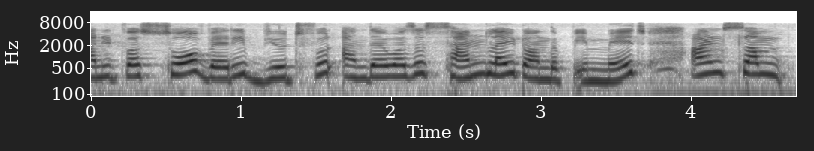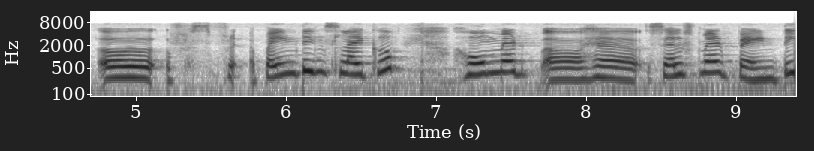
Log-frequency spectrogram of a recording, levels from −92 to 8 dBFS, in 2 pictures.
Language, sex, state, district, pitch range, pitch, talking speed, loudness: English, female, Chandigarh, Chandigarh, 275-355 Hz, 310 Hz, 170 wpm, -15 LUFS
